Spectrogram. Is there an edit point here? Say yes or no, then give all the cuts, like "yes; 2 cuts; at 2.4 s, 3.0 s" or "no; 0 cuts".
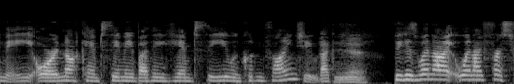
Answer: no; 0 cuts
